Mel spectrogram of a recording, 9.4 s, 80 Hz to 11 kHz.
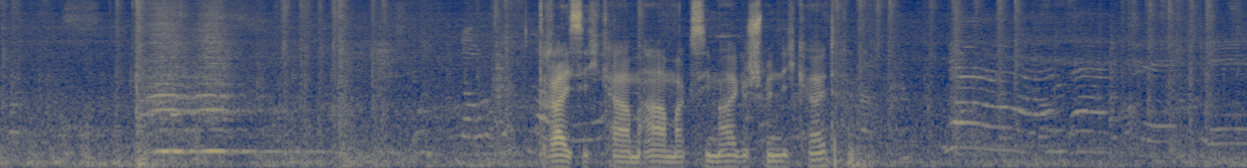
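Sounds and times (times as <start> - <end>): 
rumble and hiss of moving train with carriages partly 100 years old: 0.0 - 9.3
steam locomotive whistle: 1.1 - 2.4
speech: 4.1 - 6.7.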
